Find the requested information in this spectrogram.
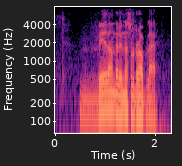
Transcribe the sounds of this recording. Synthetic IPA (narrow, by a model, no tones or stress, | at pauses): ʋeːðaːnd̪alɛnːɐsɔlɾãːplɛ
